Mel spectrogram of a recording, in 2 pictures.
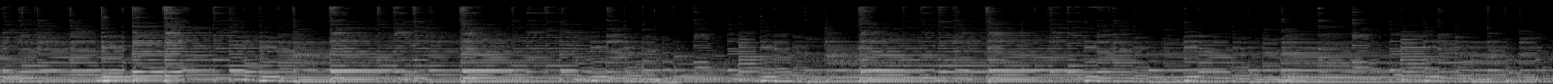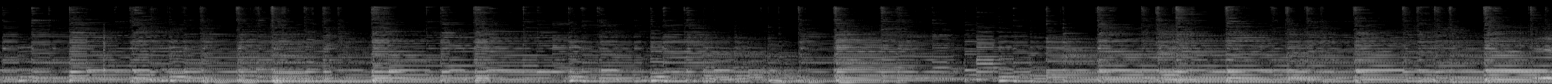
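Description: Solo acoustic guitar strummed and picked in a steady rhythm, an instrumental passage with no singing.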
